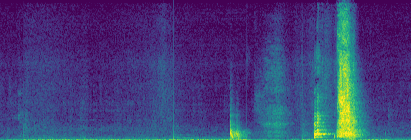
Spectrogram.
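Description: A quiet room, then a short snort followed by two sharp sneezes close together. A sneeze with a preceding nasal snort.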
